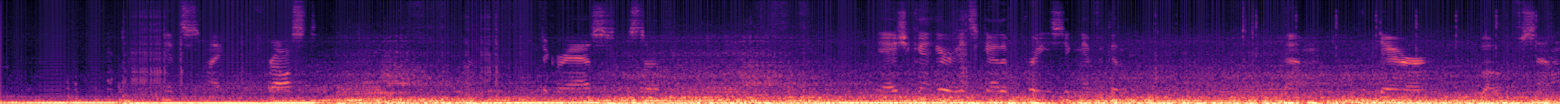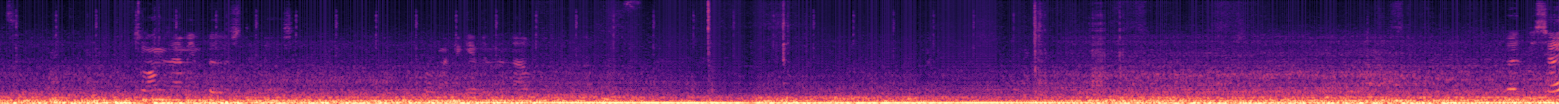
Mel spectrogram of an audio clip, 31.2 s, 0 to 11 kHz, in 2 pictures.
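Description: A 2004 Seat Ibiza 1.8 20-valve turbo four-cylinder being driven, heard from inside the cabin: a steady low engine and road rumble.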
